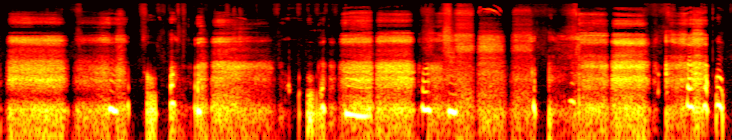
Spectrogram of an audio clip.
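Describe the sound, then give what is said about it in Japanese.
Heavy, breathy panting right by the ear, a string of quick rough exhales and gasps in an uneven rhythm with brief pauses between bursts, fairly loud and with no words spoken. “めっちゃくしながらマンコ煽るみたいに耳元でハァハァってしてるの、ズンズンって子宮に響いてくる。”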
